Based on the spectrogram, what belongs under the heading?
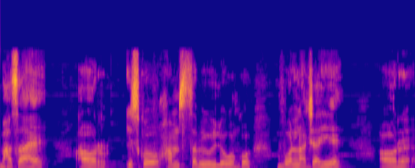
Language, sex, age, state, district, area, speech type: Hindi, male, 60+, Uttar Pradesh, Jaunpur, rural, spontaneous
